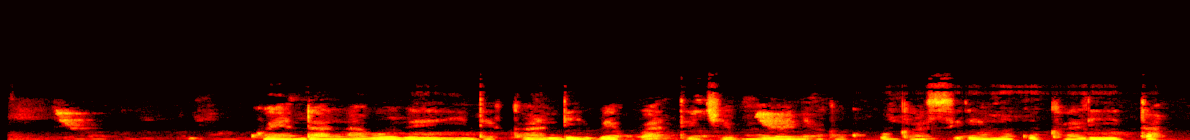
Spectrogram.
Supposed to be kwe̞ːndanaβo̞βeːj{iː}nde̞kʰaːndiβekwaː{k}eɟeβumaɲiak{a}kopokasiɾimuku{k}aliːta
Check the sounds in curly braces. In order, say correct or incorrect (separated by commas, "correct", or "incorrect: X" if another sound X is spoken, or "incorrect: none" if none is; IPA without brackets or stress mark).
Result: correct, incorrect: t, correct, incorrect: kʰ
